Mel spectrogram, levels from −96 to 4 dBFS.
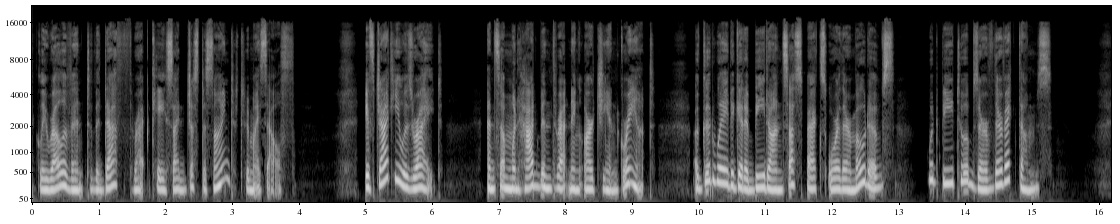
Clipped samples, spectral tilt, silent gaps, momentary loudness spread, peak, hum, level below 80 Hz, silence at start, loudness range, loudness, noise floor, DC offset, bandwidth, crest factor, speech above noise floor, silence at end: under 0.1%; -6 dB/octave; none; 9 LU; -4 dBFS; none; -64 dBFS; 0.1 s; 4 LU; -22 LUFS; -79 dBFS; under 0.1%; 17 kHz; 18 dB; 58 dB; 0.95 s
